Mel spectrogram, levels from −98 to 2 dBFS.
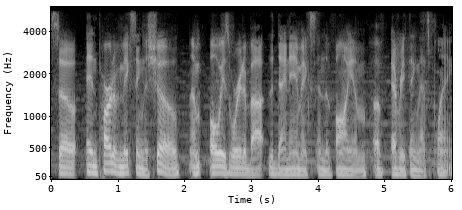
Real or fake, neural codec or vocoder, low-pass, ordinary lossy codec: real; none; 5.4 kHz; AAC, 32 kbps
